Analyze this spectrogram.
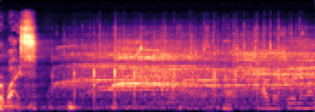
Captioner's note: audience claps and cheers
